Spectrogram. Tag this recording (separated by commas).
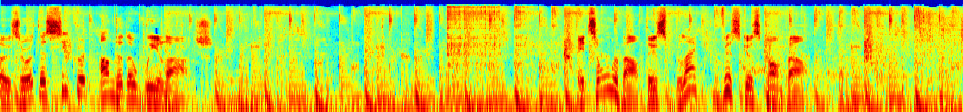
Music, Speech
